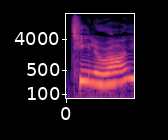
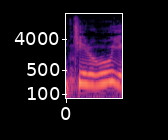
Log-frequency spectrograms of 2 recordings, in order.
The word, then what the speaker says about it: Tielrooy: C'est un livre écrit par une jeune femme qui s'appelle Elise Tilroy, ou Tilroy, écoutez, ça s'écrit T-I-E-L-R-O-O-Y. Alors oui, c'est ça, hein, c'est pas évident.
